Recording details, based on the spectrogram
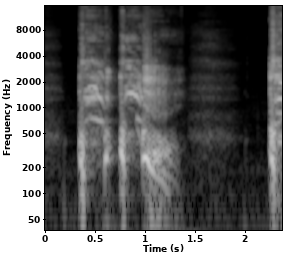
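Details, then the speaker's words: Adult man, sick that week with voice still affected, fighting off a cough: a short run of harsh coughs ending in a throat-clearing rasp. "i'm fighting off a cough right now excuse me i'm leaving that in"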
